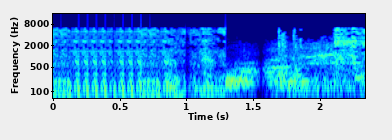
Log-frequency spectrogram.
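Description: A film monster's roar, long and rough, that cuts off abruptly a little past halfway, followed by a brief low rumble.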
